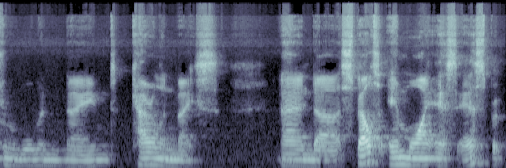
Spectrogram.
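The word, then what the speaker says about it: Myss: that I've learned from a woman named Carolyn mace and uh spells MSS but pronounced mace okay and what this looks into is for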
